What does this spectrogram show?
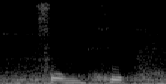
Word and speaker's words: Van Gogh: Excuse me, can you tell me how to pronounce this? Van Gogh. Van what? Van Gogh.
